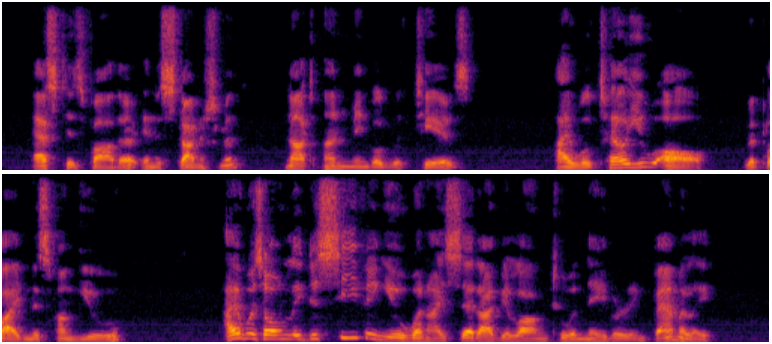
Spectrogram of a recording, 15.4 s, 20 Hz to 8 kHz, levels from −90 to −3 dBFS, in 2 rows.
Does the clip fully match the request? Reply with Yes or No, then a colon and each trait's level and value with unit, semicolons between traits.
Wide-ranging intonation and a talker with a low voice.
Yes: wide, 8.2 semitones; low, 115 Hz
